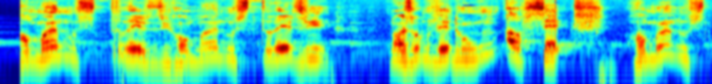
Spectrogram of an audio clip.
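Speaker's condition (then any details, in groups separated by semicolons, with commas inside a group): Cerebral palsy; no speech as child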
